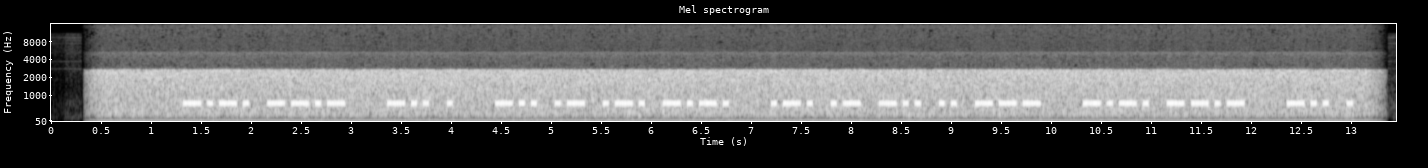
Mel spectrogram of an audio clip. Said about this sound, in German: Die Morsezeichen waren doch gut zu hören, vielleicht etwas angerauscht, aber ansonsten lesbar. In diesem Fall war das Telegrafiesignal 5 Dezibel stärker als das Rauschen.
